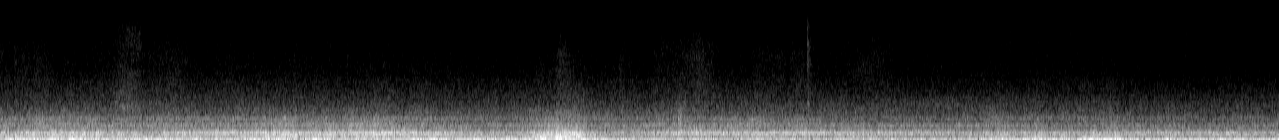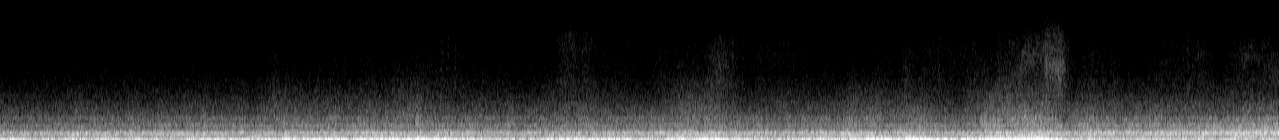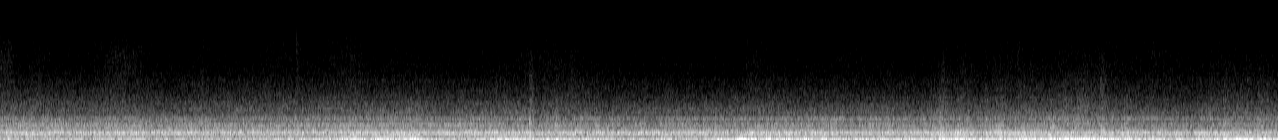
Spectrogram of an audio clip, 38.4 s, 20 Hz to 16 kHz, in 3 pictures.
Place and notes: Nantes-Lyon by train
Minidisc recording from 2000, january 1st.
Thouaré-sur-Loire, France, 1 January 2000, 11:23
